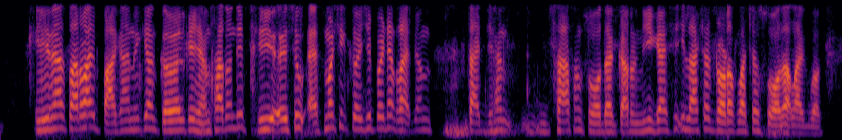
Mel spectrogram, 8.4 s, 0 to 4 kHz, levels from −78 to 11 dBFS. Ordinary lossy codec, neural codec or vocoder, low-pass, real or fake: none; none; 3.6 kHz; real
